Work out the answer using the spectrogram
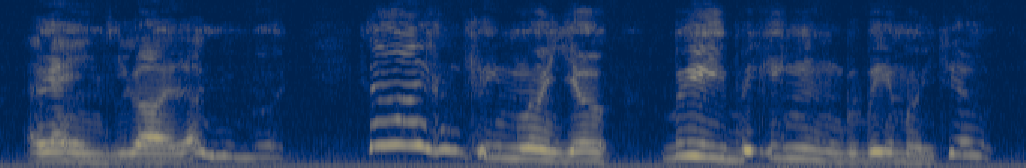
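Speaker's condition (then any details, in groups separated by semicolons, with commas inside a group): Cerebral palsy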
